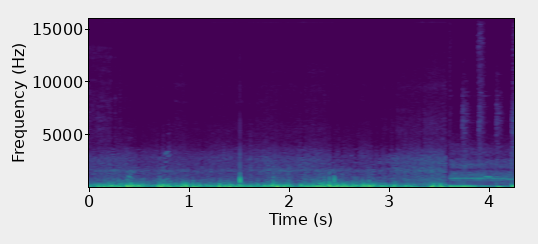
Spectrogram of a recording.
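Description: Wind buffeting the microphone over sea surf breaking on a rocky shore, a loud churning rumble. About three and a half seconds in it cuts off and music begins.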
